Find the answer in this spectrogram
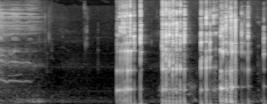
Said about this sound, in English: I can burp on command. Yeah, you did that for the talent show. Do it.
